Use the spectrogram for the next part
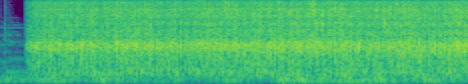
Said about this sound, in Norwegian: Eh, og jeg, altså, jeg brukte jo paraply i dag tidlig da det hølja ned. Jeg er fortsatt eh, klissvåt. Du kan få høre hvordan det hørtes ut når jeg gikk på vei til jobb i dag. Det her er altså lyden av regnet som treffer paraplyen min.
